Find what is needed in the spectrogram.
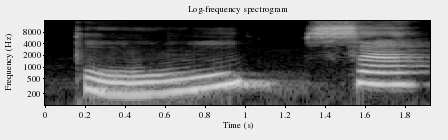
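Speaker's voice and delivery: "Poussin" split into pou, ssin; syllable by syllable. Shown as a demonstration. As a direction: hold "pou", pause, then "ssin" in "Poussin". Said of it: "Frappe les syllabes". (« Poussin » en deux syllabes bien séparées)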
